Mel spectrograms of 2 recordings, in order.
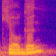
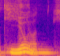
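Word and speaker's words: Keoghan: basil that night we're wondering how do you pronounce his last name and then we were like is it is it kyogen it's not it's kion apparently i want to find ic right so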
